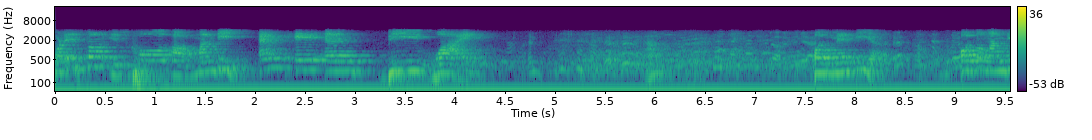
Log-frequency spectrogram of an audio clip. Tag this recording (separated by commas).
Speech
